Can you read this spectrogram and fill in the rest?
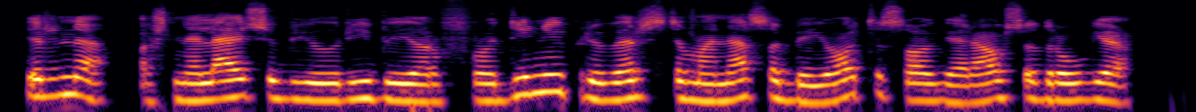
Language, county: Lithuanian, Vilnius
